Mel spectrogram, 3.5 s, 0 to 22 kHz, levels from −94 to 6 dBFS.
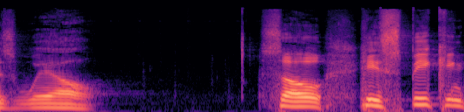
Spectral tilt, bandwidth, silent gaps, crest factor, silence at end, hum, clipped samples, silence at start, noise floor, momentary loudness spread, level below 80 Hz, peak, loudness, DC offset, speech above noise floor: -5.5 dB/octave; 17 kHz; none; 18 dB; 0 s; none; under 0.1%; 0 s; -74 dBFS; 10 LU; -50 dBFS; 0 dBFS; -17 LUFS; under 0.1%; 57 dB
